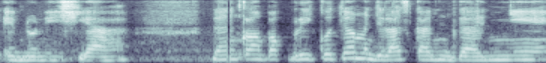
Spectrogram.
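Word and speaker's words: Gagné: dan kelompok berikutnya menjelaskan ganyek ini bacanya ganye bukan gagne ganye Dwi vygotsky ataupun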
